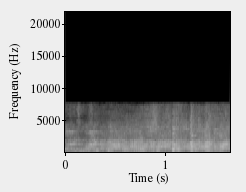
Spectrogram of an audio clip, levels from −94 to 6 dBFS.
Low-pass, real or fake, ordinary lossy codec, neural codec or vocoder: none; fake; none; codec, 16 kHz, 4 kbps, FreqCodec, larger model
